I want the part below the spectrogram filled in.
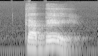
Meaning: bye, goodbye, farewell
- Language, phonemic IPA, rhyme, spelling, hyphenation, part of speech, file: Dutch, /taːˈbeː/, -eː, tabee, ta‧bee, interjection, Nl-tabee.ogg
